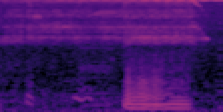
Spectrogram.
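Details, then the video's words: Female Cavalier King Charles Spaniel asleep on the back of a couch, a Siamese cat napping beside her; one short, low, buzzy snore with a stacked, rattling tone near the end, otherwise a quiet indoor room. "my Cavalier King Charles Spaniel, snores!"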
